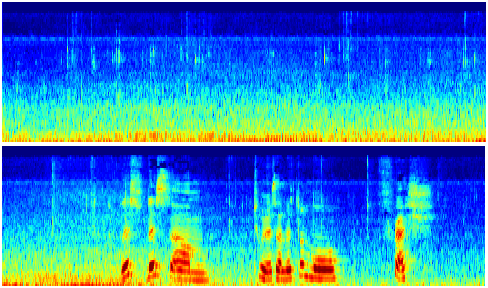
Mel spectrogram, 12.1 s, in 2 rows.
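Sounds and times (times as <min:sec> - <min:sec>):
person chewing with wet clicks: 0:00.0 - 0:12.0
steady low hum: 0:00.0 - 0:12.0.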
